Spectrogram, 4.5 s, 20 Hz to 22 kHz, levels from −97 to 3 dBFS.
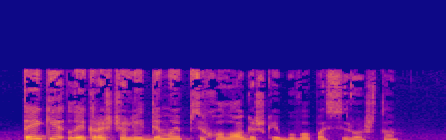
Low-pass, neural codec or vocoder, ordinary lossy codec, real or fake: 14.4 kHz; none; MP3, 48 kbps; real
